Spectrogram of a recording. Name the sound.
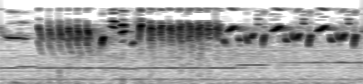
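birds singing and chirping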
